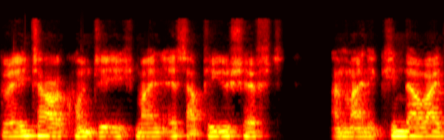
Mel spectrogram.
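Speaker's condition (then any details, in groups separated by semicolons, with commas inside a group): Spastic tetraparesis; all four limbs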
